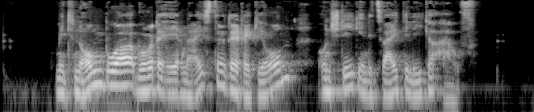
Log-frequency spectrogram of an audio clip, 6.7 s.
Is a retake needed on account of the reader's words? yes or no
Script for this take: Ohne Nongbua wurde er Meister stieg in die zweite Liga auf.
yes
